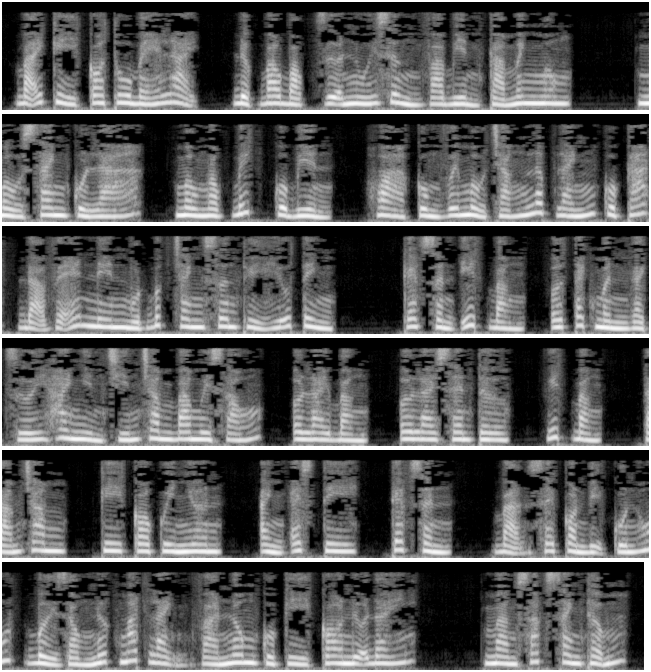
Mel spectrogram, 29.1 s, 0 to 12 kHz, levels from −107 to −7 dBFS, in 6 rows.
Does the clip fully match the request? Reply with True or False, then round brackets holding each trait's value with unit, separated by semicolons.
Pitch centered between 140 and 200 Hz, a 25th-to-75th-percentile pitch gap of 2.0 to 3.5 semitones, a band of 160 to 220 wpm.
False (220 Hz; 2.6 semitones; 190 wpm)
